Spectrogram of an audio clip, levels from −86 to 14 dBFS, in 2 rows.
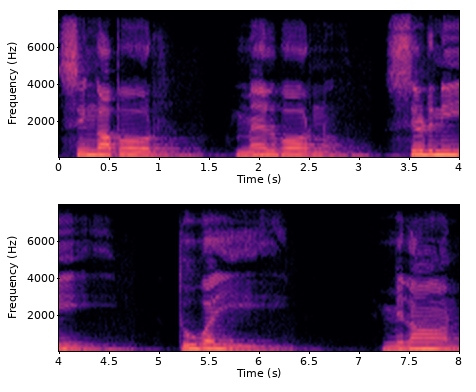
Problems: none marked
